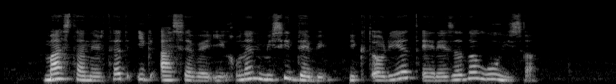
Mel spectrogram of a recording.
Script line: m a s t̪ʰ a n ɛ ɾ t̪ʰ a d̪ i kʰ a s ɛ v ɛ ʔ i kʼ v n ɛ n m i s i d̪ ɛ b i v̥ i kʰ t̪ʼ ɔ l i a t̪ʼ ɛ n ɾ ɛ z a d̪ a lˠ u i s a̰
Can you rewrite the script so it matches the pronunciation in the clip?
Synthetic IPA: m a s t̪ʰ a n ɛ ɾ t̪ʰ a d̪ i kʰ a s ɛ v ɛ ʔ i qʼ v n ɛ n m i s i d̪ ɛ b i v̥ i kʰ t̪ʼ ɔ ɾ i a t̪ʼ ɛ ɾ ɛ z a d̪ a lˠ u i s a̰

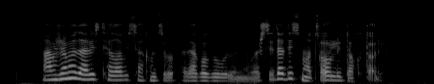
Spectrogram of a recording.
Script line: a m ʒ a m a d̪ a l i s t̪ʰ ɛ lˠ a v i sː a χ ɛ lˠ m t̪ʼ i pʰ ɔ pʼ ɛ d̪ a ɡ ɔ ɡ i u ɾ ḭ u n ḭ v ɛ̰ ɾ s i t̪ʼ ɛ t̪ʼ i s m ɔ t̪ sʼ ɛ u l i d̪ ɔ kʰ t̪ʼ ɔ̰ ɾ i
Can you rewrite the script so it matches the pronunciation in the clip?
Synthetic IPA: a m ʒ a m a d̪ a ɾ i s t̪ʰ ɛ lˠ a v i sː a χ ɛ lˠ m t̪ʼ i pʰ ɔ pʼ ɛ d̪ a ɡ ɔ ɡ i u ɾ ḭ u n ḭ v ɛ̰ ɾ s i t̪ʼ ɛ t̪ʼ i s m ɔ t̪ sʼ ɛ u l i d̪ ɔ kʰ t̪ʼ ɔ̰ ɾ i

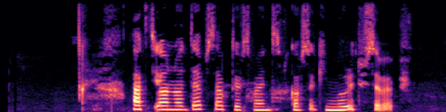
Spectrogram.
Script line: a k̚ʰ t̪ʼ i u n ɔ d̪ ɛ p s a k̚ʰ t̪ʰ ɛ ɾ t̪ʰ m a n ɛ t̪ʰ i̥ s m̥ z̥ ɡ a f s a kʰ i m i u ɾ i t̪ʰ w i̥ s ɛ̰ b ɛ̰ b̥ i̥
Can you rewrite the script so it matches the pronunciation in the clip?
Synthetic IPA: a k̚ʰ t̪ʼ i ɔ n ɔ d̪ ɛ p s a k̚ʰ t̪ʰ ɛ ɾ t̪ʰ m a n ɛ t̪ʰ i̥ s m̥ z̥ ɡ a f s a kʰ i m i u ɾ i t̪ʰ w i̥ s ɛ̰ b ɛ̰ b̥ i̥

